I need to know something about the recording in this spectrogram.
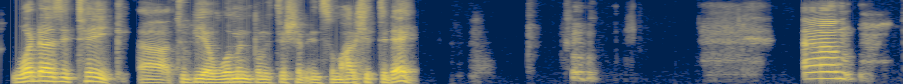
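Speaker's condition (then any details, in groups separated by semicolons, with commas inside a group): No condition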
